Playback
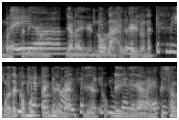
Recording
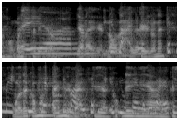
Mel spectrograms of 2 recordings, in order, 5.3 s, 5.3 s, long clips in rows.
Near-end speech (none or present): none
